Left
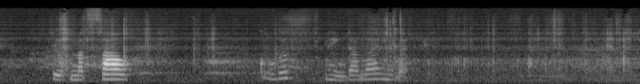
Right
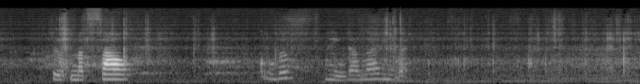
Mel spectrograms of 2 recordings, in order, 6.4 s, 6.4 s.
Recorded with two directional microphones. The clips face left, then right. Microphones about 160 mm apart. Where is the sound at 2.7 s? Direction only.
10° left (ahead or behind).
